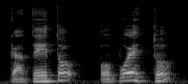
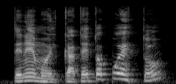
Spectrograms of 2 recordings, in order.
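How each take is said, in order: First: Slower and softer, dictating the words "cateto opuesto"; slow dictation. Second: Said in the usual way. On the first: Shown as a demonstration. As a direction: say "cateto opuesto" slowly as if writing it on the board. Teacher repeats term while writing. (dictando despacio y más suave "cateto opuesto")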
